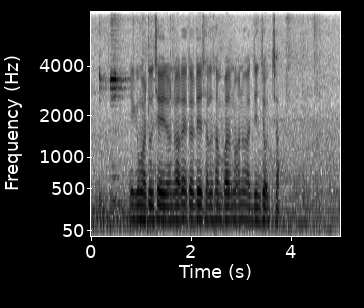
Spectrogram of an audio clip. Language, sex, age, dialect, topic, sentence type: Telugu, male, 18-24, Utterandhra, banking, statement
